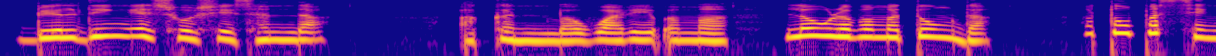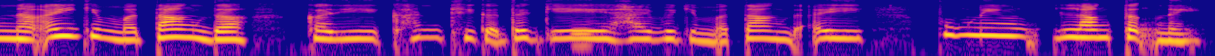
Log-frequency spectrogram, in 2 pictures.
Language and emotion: Manipuri, fearful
